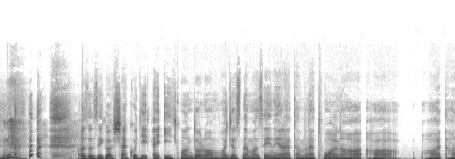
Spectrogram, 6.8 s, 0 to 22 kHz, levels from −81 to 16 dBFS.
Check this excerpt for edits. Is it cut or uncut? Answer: uncut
